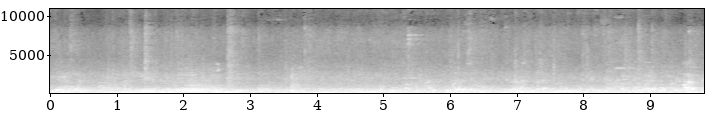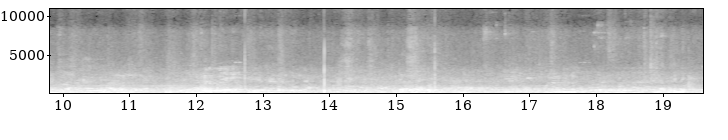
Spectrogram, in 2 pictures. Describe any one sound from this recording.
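Several women talk over each other in a room with a slight echo.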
